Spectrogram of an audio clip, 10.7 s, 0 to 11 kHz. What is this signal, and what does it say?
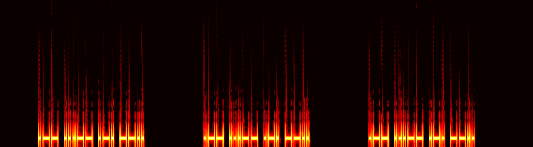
Morse code, heard as a keyed tone, about 28 wpm, 700 Hz. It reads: W3RZ W3RZ W3RZ
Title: Easy Call Signs Repeated 3x - 28wpm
